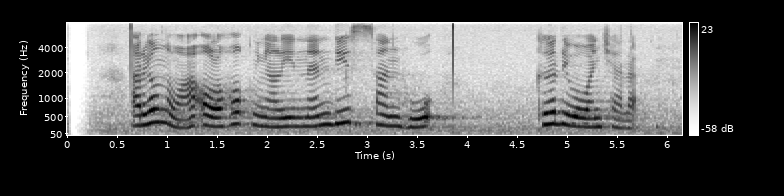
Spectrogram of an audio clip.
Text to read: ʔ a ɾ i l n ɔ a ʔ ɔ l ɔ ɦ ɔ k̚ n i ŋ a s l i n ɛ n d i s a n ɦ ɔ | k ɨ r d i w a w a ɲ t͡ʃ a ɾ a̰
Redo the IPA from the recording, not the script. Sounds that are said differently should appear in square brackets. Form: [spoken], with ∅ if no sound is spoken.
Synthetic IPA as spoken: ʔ a ɾ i l n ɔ a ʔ ɔ l ɔ ɦ ɔ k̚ n i ŋ a [∅] l i n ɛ n d i s a n ɦ [u] | k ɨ r d i w a w a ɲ t͡ʃ a ɾ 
